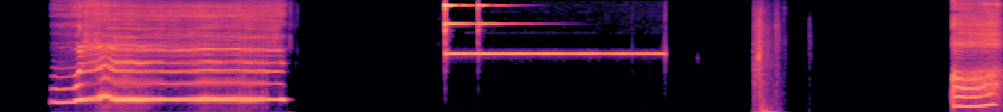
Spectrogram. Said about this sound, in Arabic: ما هذا الصوت؟ إنه صوت باب غرفة ماما.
